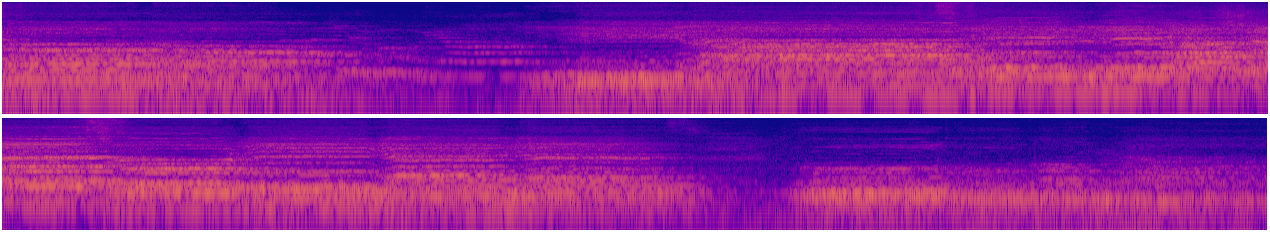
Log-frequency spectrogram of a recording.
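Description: Choir singing a cappella in phrases, the sound dropping off briefly twice, about three seconds in and again near fifteen seconds.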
